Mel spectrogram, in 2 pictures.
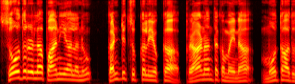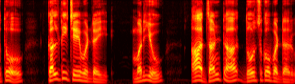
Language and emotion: Telugu, neutral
